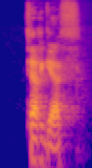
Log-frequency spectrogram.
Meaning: to pay attention to, to watch out for, to be careful of, mind
- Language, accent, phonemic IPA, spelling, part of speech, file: French, France, /fɛʁ ɡaf/, faire gaffe, verb, LL-Q150 (fra)-faire gaffe.wav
